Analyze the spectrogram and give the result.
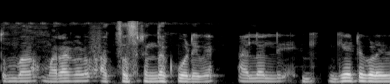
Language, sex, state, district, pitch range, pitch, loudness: Kannada, male, Karnataka, Koppal, 140-155 Hz, 145 Hz, -18 LUFS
